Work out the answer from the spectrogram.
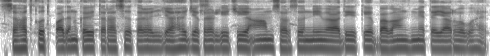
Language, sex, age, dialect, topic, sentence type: Magahi, male, 25-30, Southern, agriculture, statement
